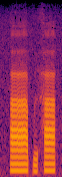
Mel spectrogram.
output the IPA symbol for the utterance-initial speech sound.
aː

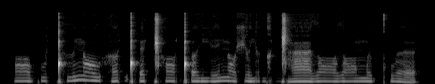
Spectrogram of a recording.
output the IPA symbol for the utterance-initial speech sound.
ɔː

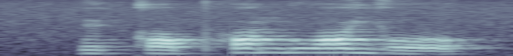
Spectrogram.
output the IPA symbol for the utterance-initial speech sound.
ɪ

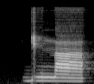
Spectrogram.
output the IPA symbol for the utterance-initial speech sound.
ɡ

